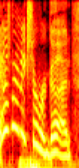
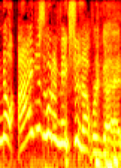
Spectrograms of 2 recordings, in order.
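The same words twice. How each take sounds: First: Reassuring friend. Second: High-pitched, emphatic "No, I just wanna", turning it back on the friend; insistent echo. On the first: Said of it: "she's like". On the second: Apologetic friend answers the one she let down, high-pitched and insistent. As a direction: insist right back, pitched well up, leaning on "I". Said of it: "I'm like". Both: Retold or imitated.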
